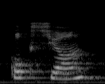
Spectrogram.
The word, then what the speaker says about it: cocción: Como o som não é o mesmo, eu tenho um som para um C e tenho um som para o outro C. Vamos ver então. Cocción, mira cá.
